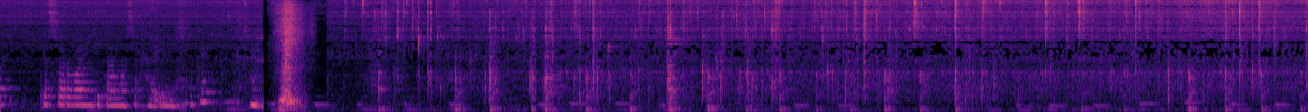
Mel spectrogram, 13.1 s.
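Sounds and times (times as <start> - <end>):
crackers frying in hot oil: 0.0 - 2.6, 3.2 - 13.0.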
